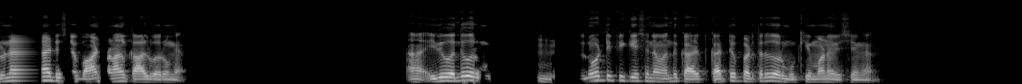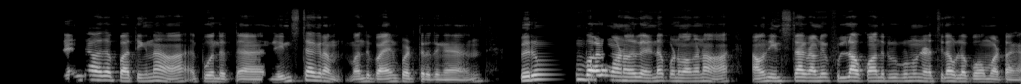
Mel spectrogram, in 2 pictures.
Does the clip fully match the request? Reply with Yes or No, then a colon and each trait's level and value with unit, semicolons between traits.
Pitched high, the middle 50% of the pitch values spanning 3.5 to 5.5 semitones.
No: medium, 155 Hz; average, 4.4 semitones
